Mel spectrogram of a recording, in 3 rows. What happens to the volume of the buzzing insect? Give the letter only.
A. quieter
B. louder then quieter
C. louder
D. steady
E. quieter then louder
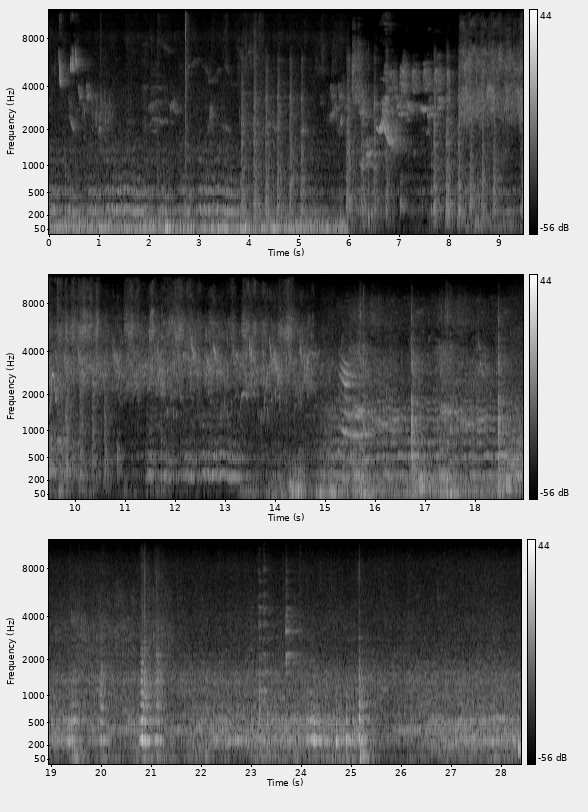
C.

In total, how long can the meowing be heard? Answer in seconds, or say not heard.
3 s.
